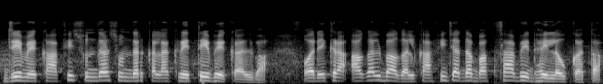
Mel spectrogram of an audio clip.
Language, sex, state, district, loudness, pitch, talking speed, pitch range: Bhojpuri, male, Bihar, Muzaffarpur, -16 LUFS, 165 Hz, 170 wpm, 155-185 Hz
